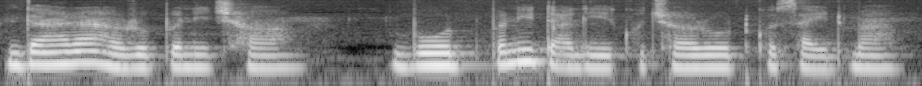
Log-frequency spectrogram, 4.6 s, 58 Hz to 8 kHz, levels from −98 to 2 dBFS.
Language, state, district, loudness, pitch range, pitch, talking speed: Nepali, West Bengal, Darjeeling, -16 LUFS, 170-190 Hz, 175 Hz, 145 wpm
